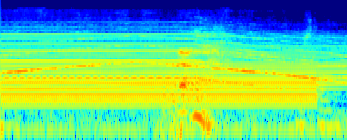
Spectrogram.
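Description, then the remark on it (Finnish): A police siren wails steadily, its tone sweeping slowly up and down over a dense, sustained hum; a brief muffled bump breaks in midway, and the siren sounds loud throughout. “Tää vaan sireenit soi.”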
